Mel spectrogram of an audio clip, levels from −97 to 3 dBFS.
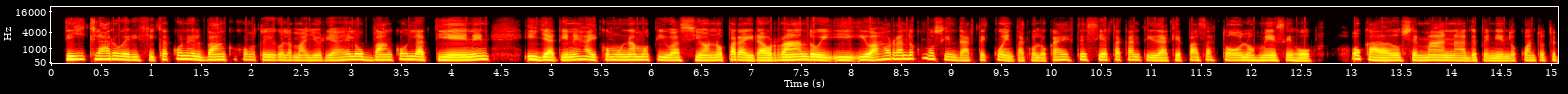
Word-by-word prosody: Sí, 195 +1 +3
claro, 200 0 +2
verifica 175 0 -1
con 215 +1 -1
el 195 -3 +3
banco, 175 +2 -2
como 175 -2 -7
te 165 - -3
digo, 160 0 0
la 155 - -3
mayoría 150 0 -2
de 170 +3 -1
los 180 -4 +1
bancos 165 +4 0
la 175 -3 +3
tienen 165 +5 +2 0.3
y 185 -1 +3
ya 165 -1 +6
tienes 170 +4 0
ahí 165 -2 +1
como 170 +2 -2
una 170 +1 +2
motivación, 155 -3 0
¿no? 155 - +1
Para 165 -2 +2
ir 145 -1 +1
ahorrando 165 +4 +4
y 155 - +3 0.3
y 175 - +2
vas 170 +1 +4
ahorrando 220 +2 +1
como 220 -3 -5
sin 175 -5 -3
darte 145 +2 -4
cuenta. 140 -4 -3
Colocas 140 +4 -3
este 175 +2 -3
cierta 170 0 -1
cantidad 155 -4 -2
que 155 - -3
pasas 160 -1 -4
todos 150 -1 -1
los 150 -1 0
meses, 150 +1 -1
o 130 -2 +1 0.4
o 220 -1 +2
cada 145 -4 +2
2 150 0 0
semanas, 150 -1 -1
dependiendo 135 -1 -3
cuánto 150 0 -5
te - - -8
160 Hz, 205 wpm, -21 LUFS, 150-175 Hz, 0.4 s, ya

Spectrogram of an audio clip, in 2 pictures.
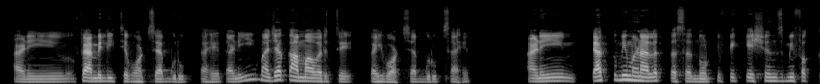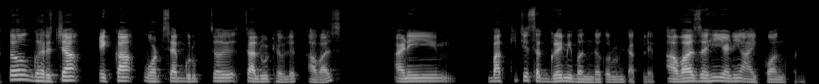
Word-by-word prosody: आणि 130 0 -3
फॅमिलीचे 150 -1 +4
WhatsApp 130 0 -3
groups 130 0 -10
आहेत 125 +1 -8
आणि 155 - -3
माझ्या 190 +2 +3
कामावरचे 145 -7 +2 0.2
काही 125 0 -3
WhatsApp 125 0 -5
ग्रुप्स 125 0 -9
आहेत. - - -9 0.6
आणि 155 +2 +3 0.2
त्यात 175 +2 +8
तुम्ही 215 0 +2
म्हणालात 180 -3 +6
तसं 140 0 -3
नोटिफिकेशन्स 160 +4 -4
मी 170 +1 -3
फक्त 175 +4 -5 0.2
घरच्या 170 +2 +5 0.3
एका 170 +2 +6 0.2
WhatsApp 140 +1 -1
ग्रुपचे 150 +2 -3
चालू 135 0 +3
ठेवलेत 130 0 -6 0.2
आवाज 115 0 -5 0.6
आणि 150 +2 0 0.5
बाकीचे 180 +4 -1
सगळे 140 -2 +1
मी 150 - 0
बंद 120 -3 -5
करून 120 0 -8
टाकलेत, - - -12
आवाजही 145 +4 +4
आणि 145 0 0
आयकॉन 120 -2 -5
पण. 115 0 -26
145 Hz, 140 wpm, -26 LUFS, 130-160 Hz, 0.6 s, त्यात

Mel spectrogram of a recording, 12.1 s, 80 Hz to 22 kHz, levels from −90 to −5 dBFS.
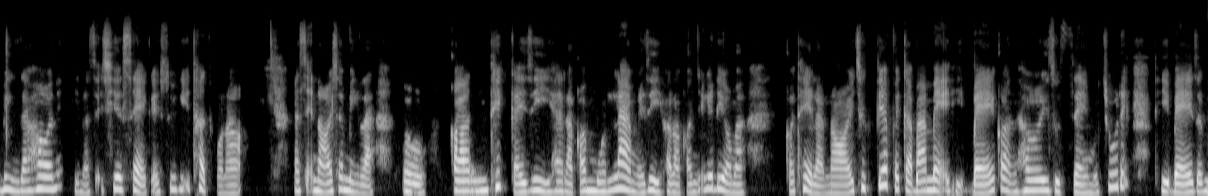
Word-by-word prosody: mình 215 -2 0
ra 205 - 0
hơn 240 +2 +3
ấy, 275 - -13
thì - - -6
nó 160 - -6
sẽ 175 - -12
chia 235 +2 +1
sẻ 205 -6 0
cái 165 - -3
suy 230 +5 -6
nghĩ 230 - -5
thật 235 -5 0
của 160 - -7
nó. 160 +1 -2 0.5
Nó 200 - -1
sẽ 200 - -5
nói 190 -2 +3
cho 235 - -2
mình 200 -6 +1
là, 150 -2 0 0.3
ừ, 190 - +3 0.4
con 200 -1 +5 0.2
thích 285 0 +1
cái 175 +1 +2
gì, 205 -2 +1
hay 195 - 0
là 170 -2 -1
con 195 +3 +1
muốn 190 +1 +1
làm 235 -3 +4
cái 165 - -2
gì, 200 -2 +2
hoặc 175 - -1
là 170 - 0
có 165 +1 -7
những 215 +6 -4
cái 245 - +3
điều 230 -6 +2
mà 165 0 -2 0.4
có 190 - -4
thể 225 -6 +1
là 155 -3 0
nói 160 +2 +1
trực 250 +4 -4
tiếp 315 0 +4
với 235 - 0
cả 195 -4 +1
ba 195 +1 +4
mẹ 210 -2 +3
thì - - -6
bé 165 +5 +4
còn 220 -6 -1
hơi 210 0 +3
rụt 190 -2 -2
rè 165 -2 +1
một 160 - -5
chút 275 +1 -1
ấy. 285 - -2 0.2
Thì 190 -2 +1
bé 175 0 +4
giống 185 0 -1
195 Hz, 310 wpm, -23 LUFS, 175-225 Hz, 0.5 s, con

